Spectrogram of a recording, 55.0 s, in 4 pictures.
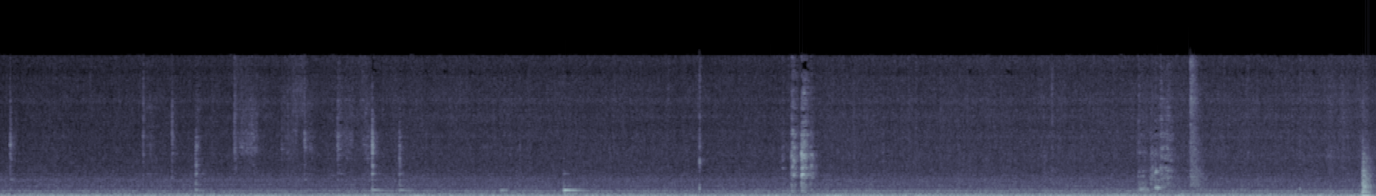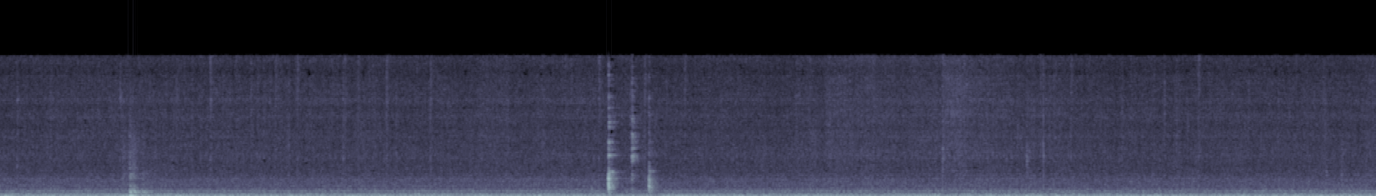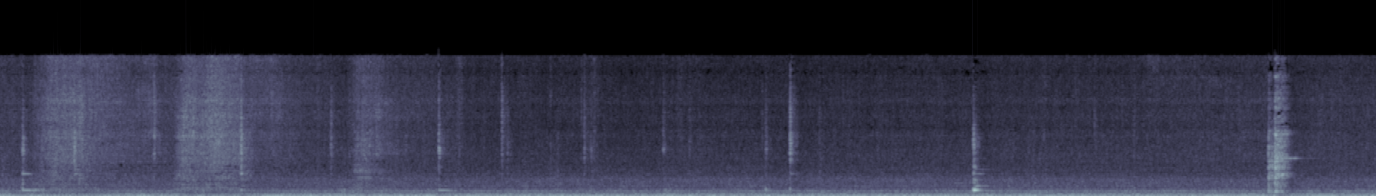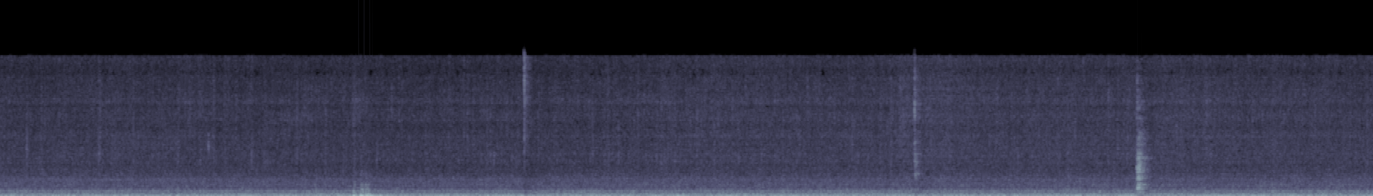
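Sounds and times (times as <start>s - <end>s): okra sizzling in a wok: 0.0s - 55.0s
utensil clinking against pan: 3.0s - 4.2s.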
